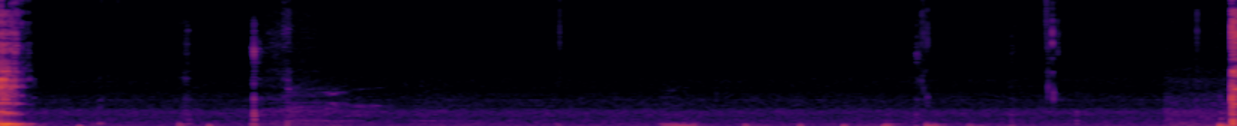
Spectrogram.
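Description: Several low, gurgling belches, some shaped like spoken letters, with quiet room noise between them; voluntary burping.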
